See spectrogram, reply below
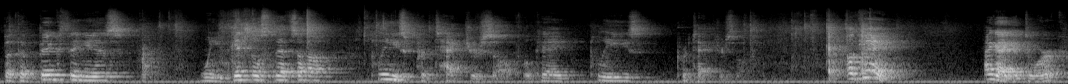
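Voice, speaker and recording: A man's voice: high-pitched, lively intonation, measured pace, long pauses. Man, casual how-to narration, rambling and thinking aloud, heavily echoing bare room, faint background noise. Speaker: DIY vlogger. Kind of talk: casual instructional walk-through. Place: bare concrete-floored workshop room by a garage. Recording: very echoey room, distant mic, faint noise.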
